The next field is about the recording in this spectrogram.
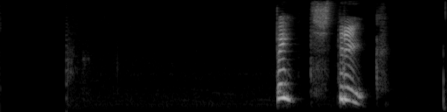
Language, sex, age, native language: Icelandic, female, 9, Icelandic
